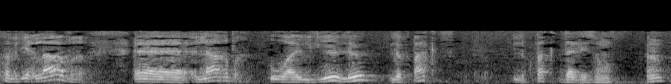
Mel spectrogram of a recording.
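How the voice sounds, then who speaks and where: A man's voice: mid-range voice, highs cut off, slight background noise. A man giving a lecture, telling the story with animation, often restarting his sentences and using fillers. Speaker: teacher of religious history. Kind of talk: recorded lecture retelling a story.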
